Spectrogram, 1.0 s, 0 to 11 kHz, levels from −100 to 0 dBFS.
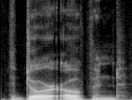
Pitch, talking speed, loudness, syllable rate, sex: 90 Hz, 180 wpm, -14 LUFS, 6.0 syllables/s, male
